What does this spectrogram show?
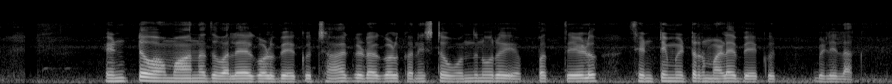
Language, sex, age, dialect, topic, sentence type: Kannada, male, 18-24, Northeastern, agriculture, statement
